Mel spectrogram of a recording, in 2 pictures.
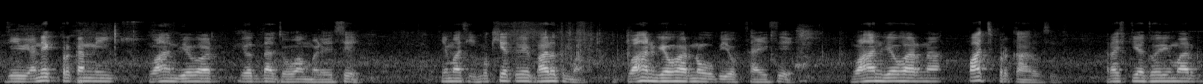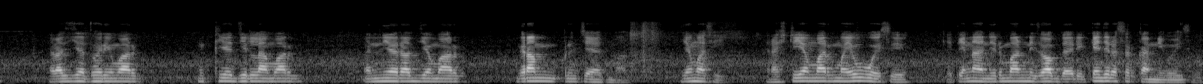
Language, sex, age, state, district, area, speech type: Gujarati, male, 18-30, Gujarat, Anand, rural, spontaneous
